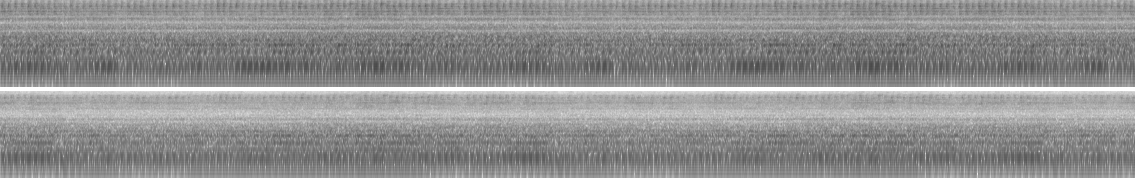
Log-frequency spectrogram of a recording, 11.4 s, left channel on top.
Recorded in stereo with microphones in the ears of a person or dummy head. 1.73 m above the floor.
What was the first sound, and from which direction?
An engine running, 60° left (ahead or behind).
